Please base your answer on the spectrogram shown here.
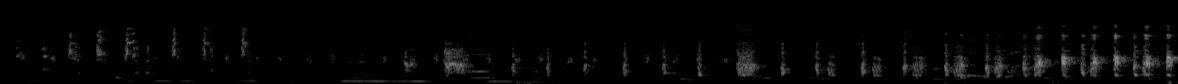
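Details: Desi chukar partridge kept for hunting, giving a long run of faint clucking notes that speed up and grow louder toward the end. A low hum sounds early on.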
